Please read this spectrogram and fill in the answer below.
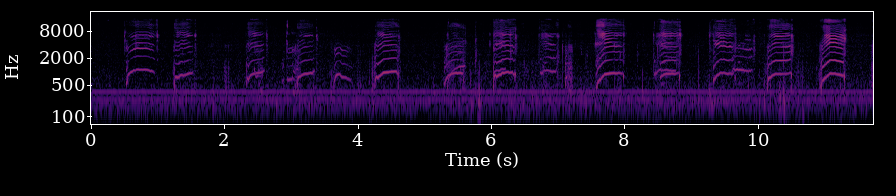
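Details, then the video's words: Seven black-and-white foster kittens, about three weeks old, from a litter whose mother is a seal point snowshoe cat, waking up indoors; high, thin, rising-falling mews repeat roughly every second, overlapping, with a steady low hum behind. "3 Week Old Kittens Waking Up"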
